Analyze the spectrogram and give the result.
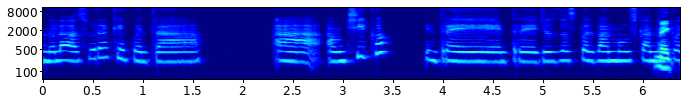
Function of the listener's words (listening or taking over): taking over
